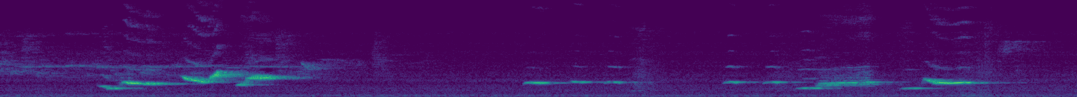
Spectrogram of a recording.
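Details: White-rumped shama practising its song: a swooping whistled phrase, then a pause and short clipped whistles building into slurred notes, with a faint continuous high tone at the start and a low background hum.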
